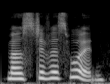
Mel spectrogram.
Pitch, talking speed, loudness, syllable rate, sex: 260 Hz, 215 wpm, -16 LUFS, 4.2 syllables/s, female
